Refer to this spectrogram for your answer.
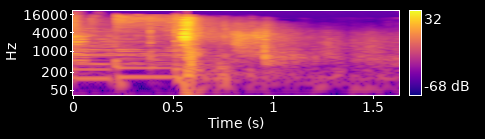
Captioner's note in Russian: выстрел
